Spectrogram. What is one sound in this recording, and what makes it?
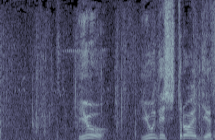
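A man speaks with surprise, as if questioning.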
